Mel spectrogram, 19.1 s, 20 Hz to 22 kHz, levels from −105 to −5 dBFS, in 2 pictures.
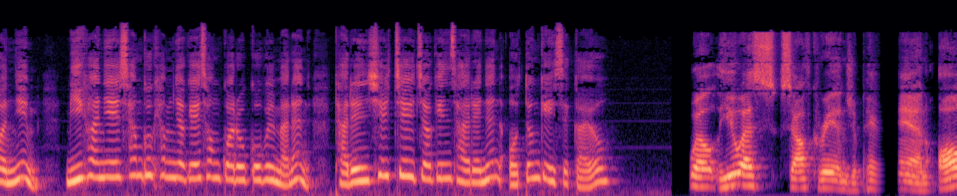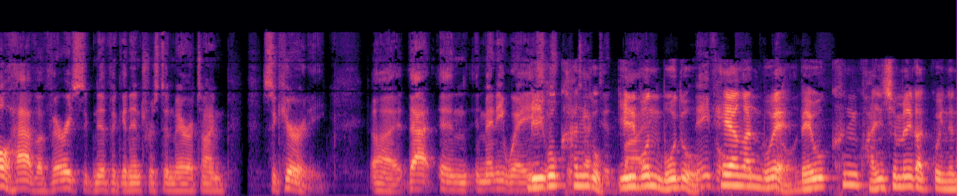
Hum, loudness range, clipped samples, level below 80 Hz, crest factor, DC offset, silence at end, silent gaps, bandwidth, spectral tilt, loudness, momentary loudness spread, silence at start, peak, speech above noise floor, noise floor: none; 8 LU; under 0.1%; -64 dBFS; 20 dB; under 0.1%; 0 s; 8.90-8.96 s; 13.5 kHz; -5 dB/octave; -26 LUFS; 11 LU; 0 s; -6 dBFS; 40 dB; -66 dBFS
